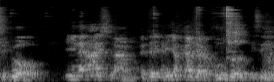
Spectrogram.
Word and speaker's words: Eyjafjallajökull: a few years ago in Iceland, at the Eyjafjallajökull. This is the pronunciation of this difficult word.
